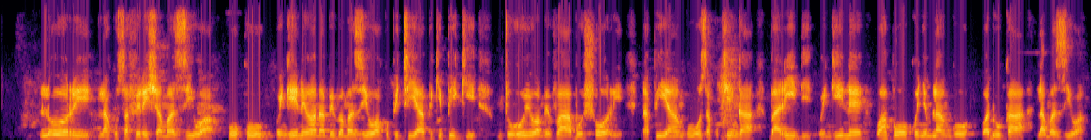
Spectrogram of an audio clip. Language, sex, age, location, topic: Swahili, male, 25-35, Mombasa, agriculture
